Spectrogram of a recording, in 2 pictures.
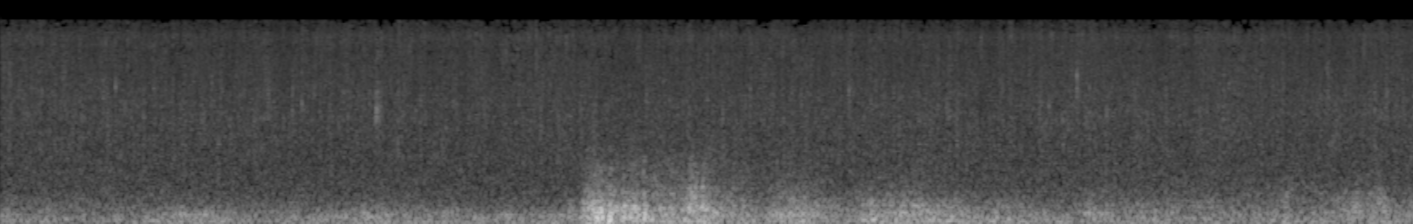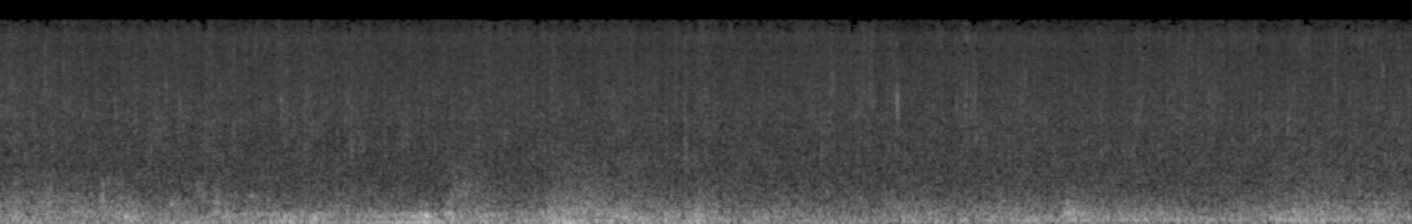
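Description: Steady rain falling, with a low thunder rumble that starts suddenly about six seconds in and fades over a couple of seconds, the loudest moment, and a fainter rumble later on.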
